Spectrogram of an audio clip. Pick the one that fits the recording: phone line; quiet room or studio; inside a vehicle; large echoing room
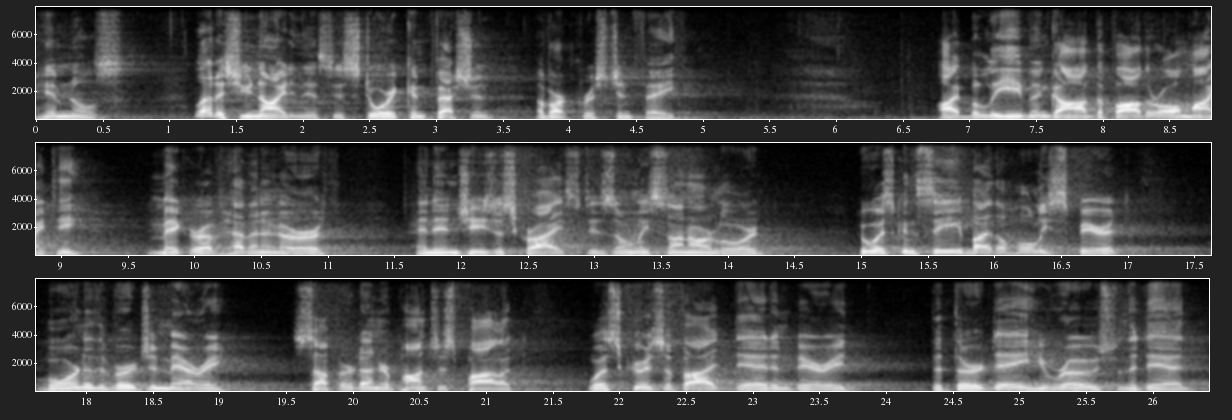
large echoing room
